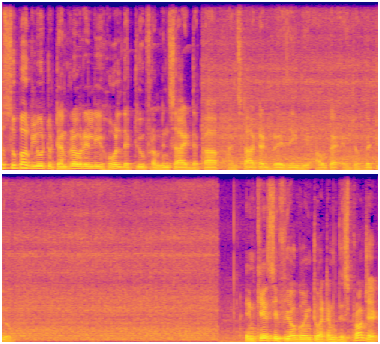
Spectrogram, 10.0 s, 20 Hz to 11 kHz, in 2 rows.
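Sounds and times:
blowtorch flame hissing: 2.7 - 8.0.

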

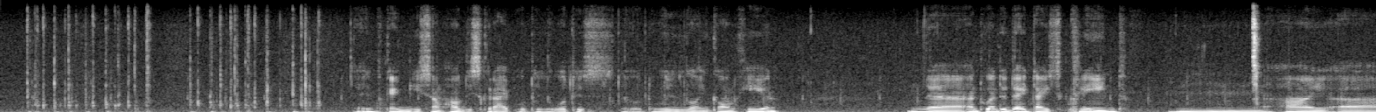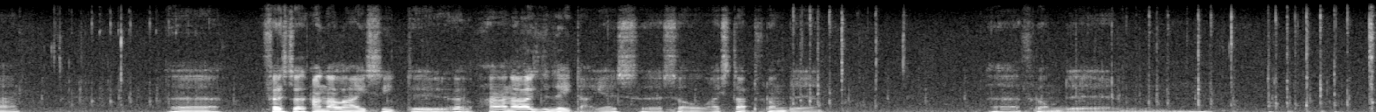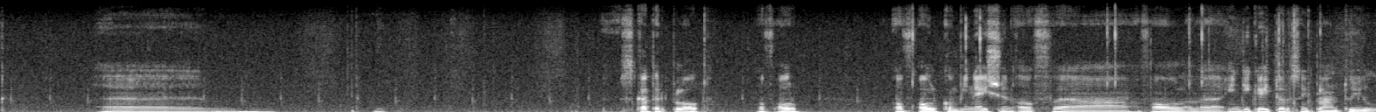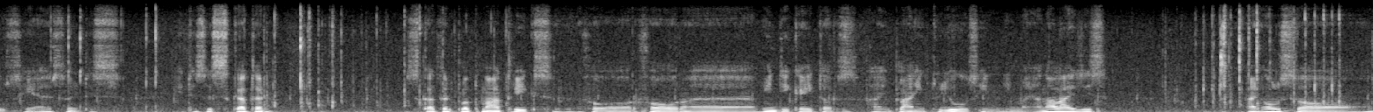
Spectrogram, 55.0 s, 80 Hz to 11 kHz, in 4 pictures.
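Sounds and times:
keyboard typing: 0.2 - 3.2, 14.2 - 15.4, 21.6 - 22.8, 24.8 - 27.6, 42.0 - 42.9, 43.9 - 45.9, 52.9 - 55.0
man talking: 3.5 - 7.8, 9.1 - 14.0, 15.4 - 22.0, 23.6 - 25.8, 28.5 - 30.3, 33.6 - 35.6, 36.4 - 42.5, 43.1 - 44.0, 45.4 - 52.4, 53.7 - 55.0.

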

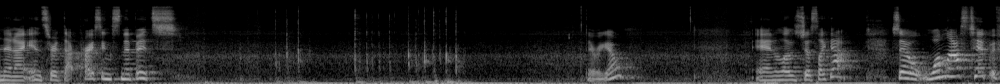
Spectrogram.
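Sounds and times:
computer keyboard typing: 2.7 - 4.7.

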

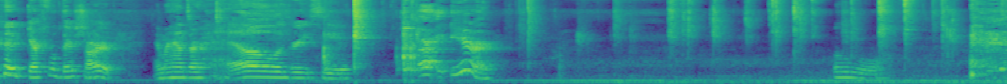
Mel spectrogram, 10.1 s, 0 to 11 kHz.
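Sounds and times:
crab shell crackling: 5.0 - 9.7.

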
